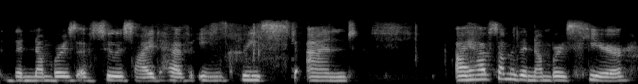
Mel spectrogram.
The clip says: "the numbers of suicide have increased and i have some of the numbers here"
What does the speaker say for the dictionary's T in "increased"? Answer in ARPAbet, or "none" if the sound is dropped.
T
